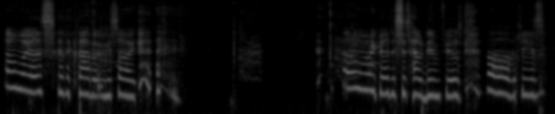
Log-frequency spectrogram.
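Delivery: high, loud, rushed fluster after a scare; shaken panic. Real, not acted. Streamer recovering from a jump scare, flustered and loud. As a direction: babble in real fright, still laughing it off. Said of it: "That actually scared the crap out of me".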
